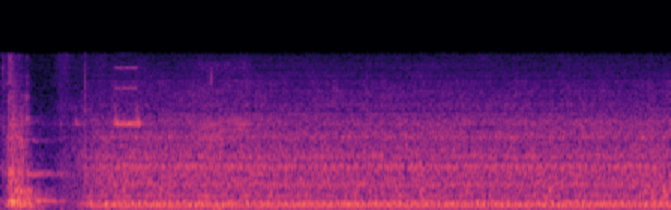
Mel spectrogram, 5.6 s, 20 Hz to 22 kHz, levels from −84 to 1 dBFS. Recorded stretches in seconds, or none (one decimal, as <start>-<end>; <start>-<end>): none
